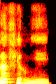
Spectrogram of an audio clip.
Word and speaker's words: infirmier: un infirmier une infirm il y a le son 1 dans infirmier et infirmière avec les lettres i n et on fait la liaison avec le N de 1 et le I de 1 un infirmier de même pour une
